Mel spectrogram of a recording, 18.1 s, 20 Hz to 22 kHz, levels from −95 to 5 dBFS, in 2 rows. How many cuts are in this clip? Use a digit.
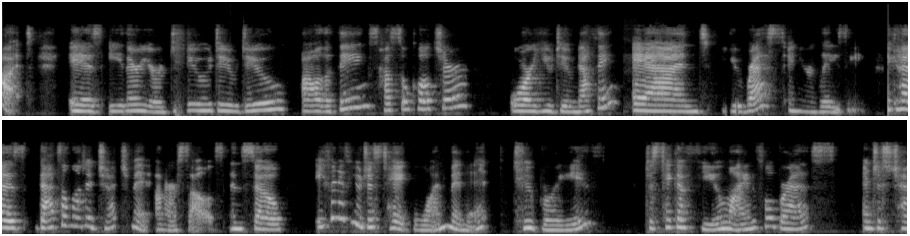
3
